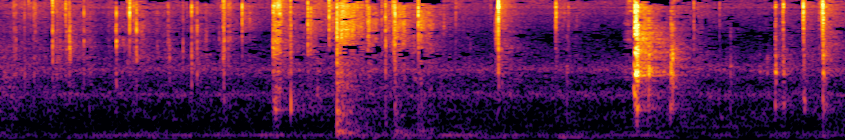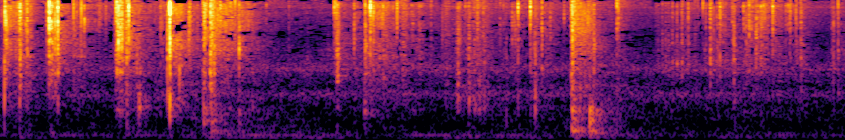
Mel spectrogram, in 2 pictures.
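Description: A palm-sized, solid mint-green bar of soap with a translucent yellowish core is held in the hand and carved and scraped with a metal blade. Quiet, bright, crisp scrapes and crackly shaving sounds come in irregular short bursts, each dying away almost at once, with almost no low end.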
